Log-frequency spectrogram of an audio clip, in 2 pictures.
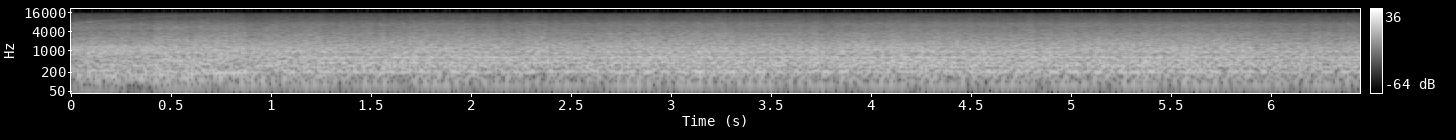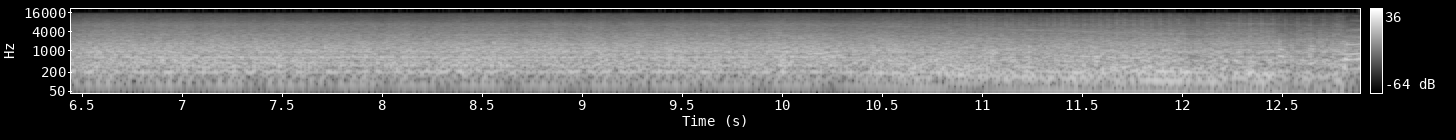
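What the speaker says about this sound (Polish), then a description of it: "Zapal ciągnik." A farm tractor engine runs steadily at 2500 rpm under load during an electrical charging test with an inverter, a loud continuous drone with a faint whine, settling lower near the end.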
